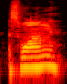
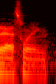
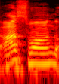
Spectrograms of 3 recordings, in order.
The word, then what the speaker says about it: Aswang: a-s-w-a-n-g a swap swing are we pronouncing it right first off like I did uh I did look I did look that up I'm at least as close as white people can pronounce it we're like highly confident it's not ass Wing no it's not ass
